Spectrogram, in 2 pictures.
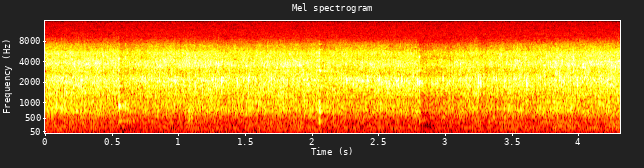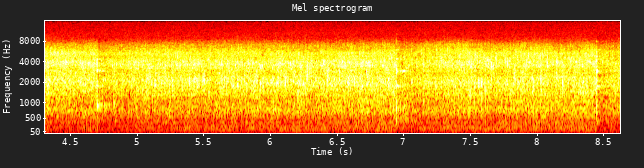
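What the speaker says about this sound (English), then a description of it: "Ah, sizzle." Garlic frying in a pan, with steady, dense close-up sizzling that holds unbroken throughout and no talking.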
